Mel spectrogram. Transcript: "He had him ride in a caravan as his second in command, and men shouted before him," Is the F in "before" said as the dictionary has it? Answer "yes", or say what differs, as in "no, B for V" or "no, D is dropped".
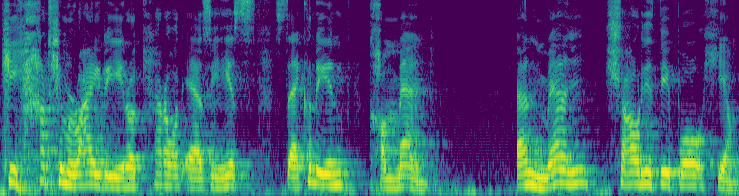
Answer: yes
